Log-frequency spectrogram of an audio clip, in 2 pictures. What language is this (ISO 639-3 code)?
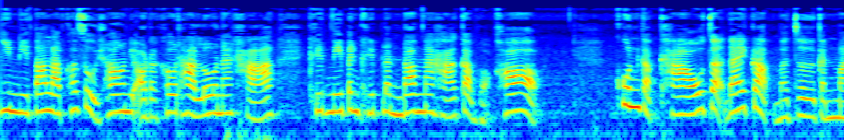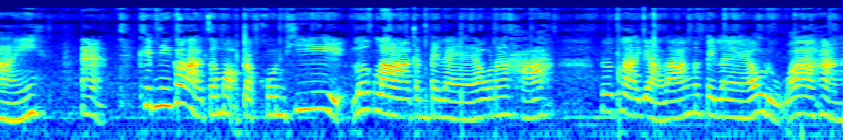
tha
